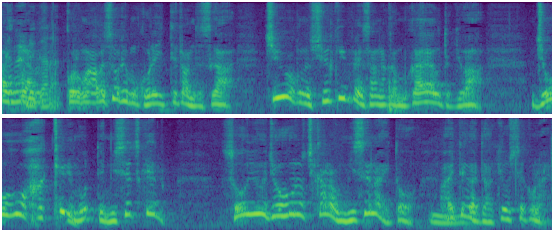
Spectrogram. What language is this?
Japanese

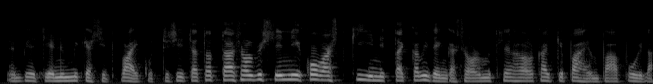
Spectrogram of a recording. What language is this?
Finnish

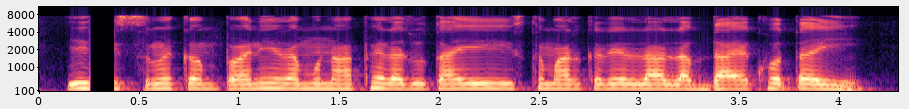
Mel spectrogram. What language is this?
Magahi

